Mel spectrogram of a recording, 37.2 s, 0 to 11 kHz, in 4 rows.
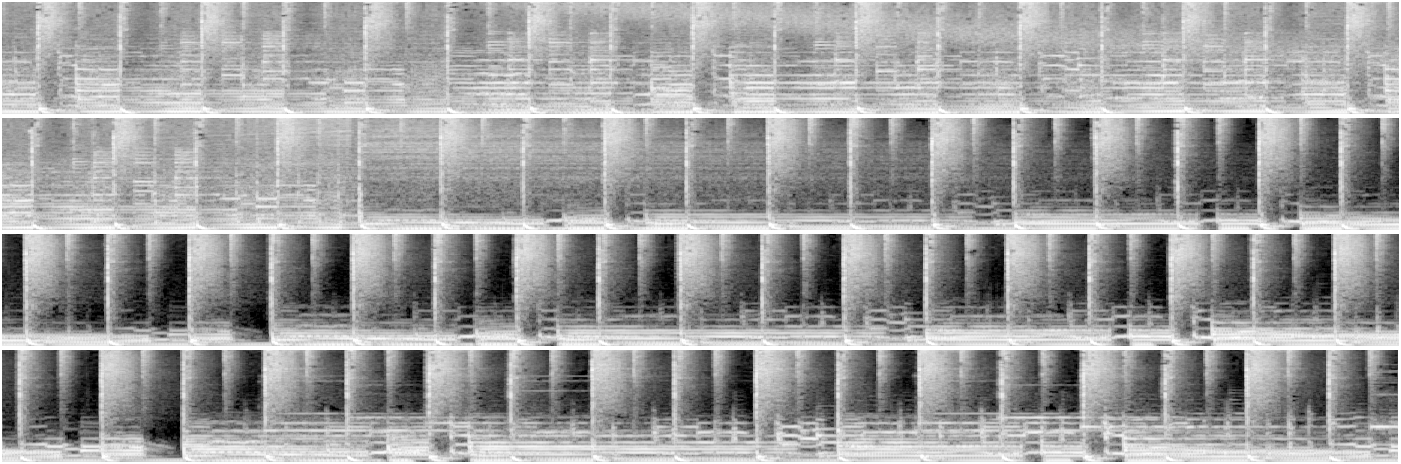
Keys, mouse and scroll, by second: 3.6 click, 4.3 click, 5.9 click, 8.8 click, 9.4-14.2 drag, 11.8 s, 17.4 click, 21.3-22.7 Up, 24.5 Up, 27.1 Up, 27.1 click, 28.2 click, 30.4 click, 31.0-33.4 drag, 33.5-36.9 drag.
